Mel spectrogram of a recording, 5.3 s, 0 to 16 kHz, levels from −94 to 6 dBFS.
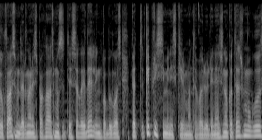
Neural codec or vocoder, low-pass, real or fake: none; 14.4 kHz; real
